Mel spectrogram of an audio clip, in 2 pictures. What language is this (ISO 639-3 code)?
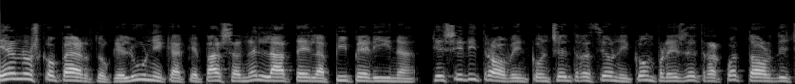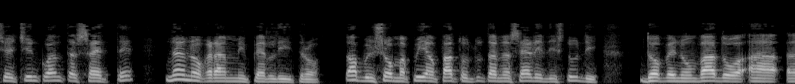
ita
